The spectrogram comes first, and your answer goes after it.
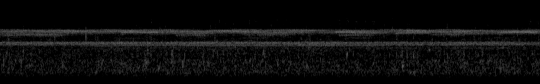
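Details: Forest crickets near a small river keep up a seamless shrill double-toned buzz that never pauses, backed by a gentle steady wash of flowing water.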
